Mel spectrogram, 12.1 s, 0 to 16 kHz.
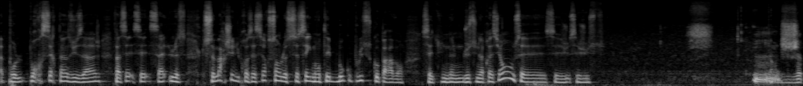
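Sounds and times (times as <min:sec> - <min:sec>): breath hiss: 0:10.3 - 0:10.8.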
